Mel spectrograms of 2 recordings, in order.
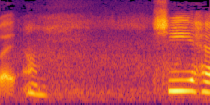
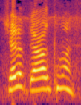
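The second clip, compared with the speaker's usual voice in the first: ordinary talk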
